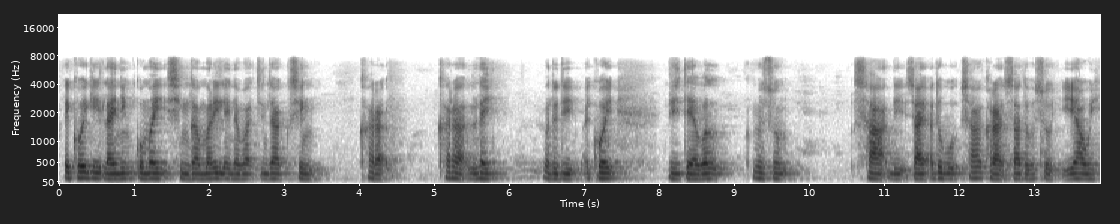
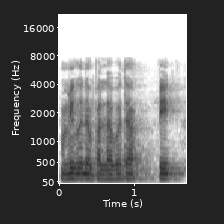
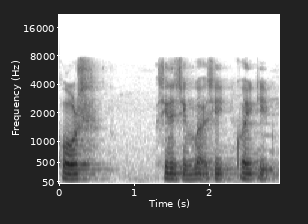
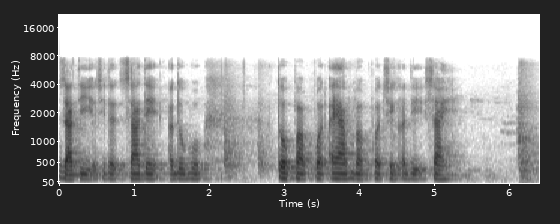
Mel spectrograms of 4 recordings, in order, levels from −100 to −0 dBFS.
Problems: background sounds at intervals, background conversations at intervals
